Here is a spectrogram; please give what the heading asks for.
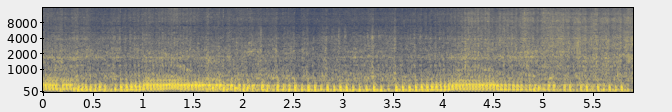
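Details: Honda CB100 single-cylinder, stored for years, pulling in gear after fixing clutch plates stuck from long disuse (previously stalled when engaging gear); regular even beat, no stalling or hesitation.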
